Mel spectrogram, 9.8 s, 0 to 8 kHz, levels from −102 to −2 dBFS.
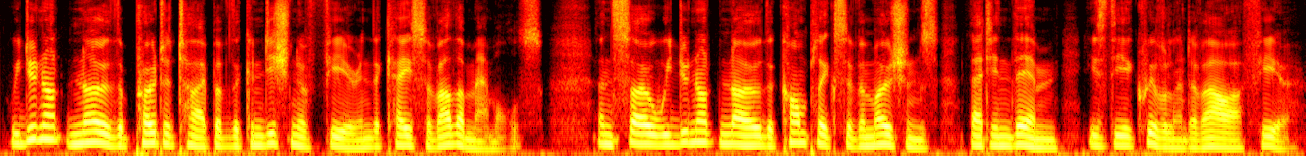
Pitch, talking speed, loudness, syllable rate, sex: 135 Hz, 220 wpm, -19 LUFS, 5.6 syllables/s, male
